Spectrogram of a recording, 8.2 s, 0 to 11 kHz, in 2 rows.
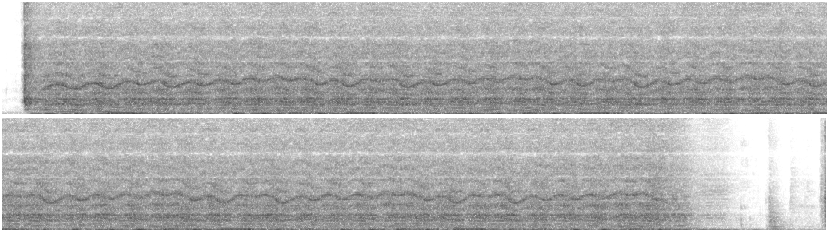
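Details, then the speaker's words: LS V8 swapped into a 1968 Ford F100, first crank with fresh plugs: steady starter cranking about 3.5 beats a second with uneven beat strength; uneven compression suspected, cylinders looked poor on inspection. "sweet it turns over sounds like it might not have the most even compression but cylinders in this motor didn't look ideal"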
